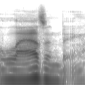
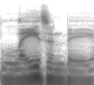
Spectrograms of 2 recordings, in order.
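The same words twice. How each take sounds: First: The first vowel is a short A sound. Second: The first vowel is a long A sound. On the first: The speaker calls it wrong. "and not" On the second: The speaker calls it right. "You have to make the long A"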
